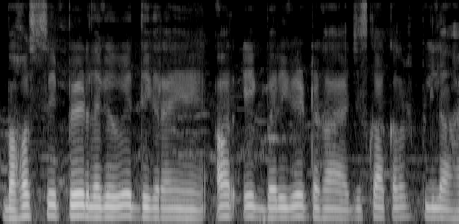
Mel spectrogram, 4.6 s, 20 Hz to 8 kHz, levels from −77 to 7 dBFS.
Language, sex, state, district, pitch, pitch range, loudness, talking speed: Hindi, male, Uttar Pradesh, Lalitpur, 130 Hz, 120-140 Hz, -19 LUFS, 220 wpm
